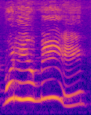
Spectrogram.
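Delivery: high, loud, startled what do you mean; a sharp jump up in pitch, caught off guard; surprised question. Retold or imitated. Host recalls asking sister, surprised and high.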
